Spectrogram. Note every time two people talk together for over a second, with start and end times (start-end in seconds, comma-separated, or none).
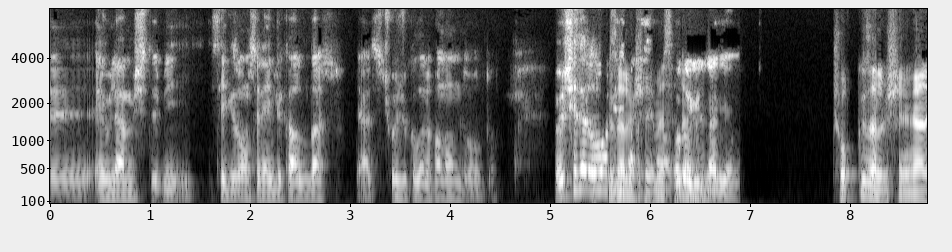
5.3-6.6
